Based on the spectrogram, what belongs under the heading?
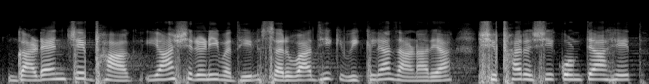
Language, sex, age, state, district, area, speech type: Marathi, female, 45-60, Maharashtra, Buldhana, urban, read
